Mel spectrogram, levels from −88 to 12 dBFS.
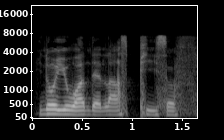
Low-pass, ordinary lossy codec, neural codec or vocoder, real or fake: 7.2 kHz; none; none; real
